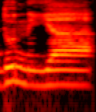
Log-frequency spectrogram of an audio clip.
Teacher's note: এখানে দুনিয়া পড়তে হবে কোন ধরনের গুন্না করা যাবে না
